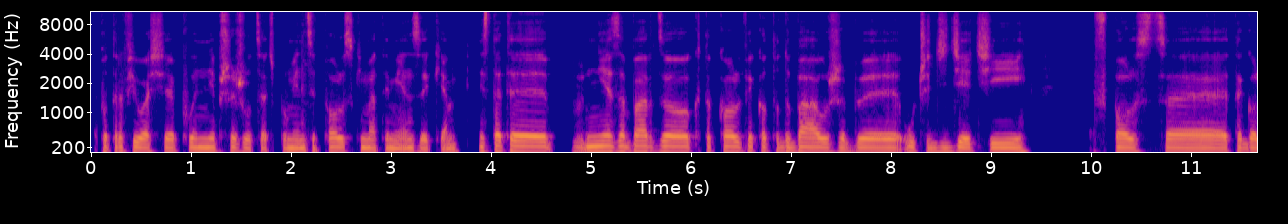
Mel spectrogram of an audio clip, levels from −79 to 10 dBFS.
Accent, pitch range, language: native, 100-115 Hz, Polish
